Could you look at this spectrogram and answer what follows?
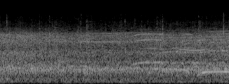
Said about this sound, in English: This is the part you hear the cheering in the background, and I guess that they're referencing.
